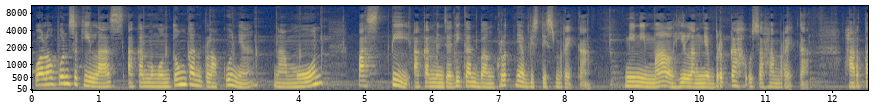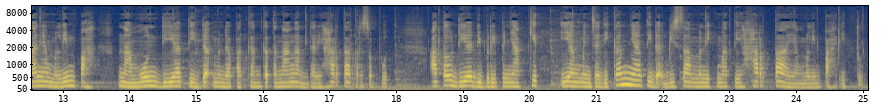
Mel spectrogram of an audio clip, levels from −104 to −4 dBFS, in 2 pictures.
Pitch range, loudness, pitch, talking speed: 150-180 Hz, -22 LUFS, 160 Hz, 95 wpm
